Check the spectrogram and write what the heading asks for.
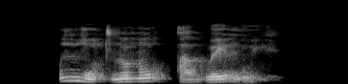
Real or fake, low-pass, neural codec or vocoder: fake; 7.2 kHz; codec, 16 kHz, 2 kbps, FreqCodec, larger model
